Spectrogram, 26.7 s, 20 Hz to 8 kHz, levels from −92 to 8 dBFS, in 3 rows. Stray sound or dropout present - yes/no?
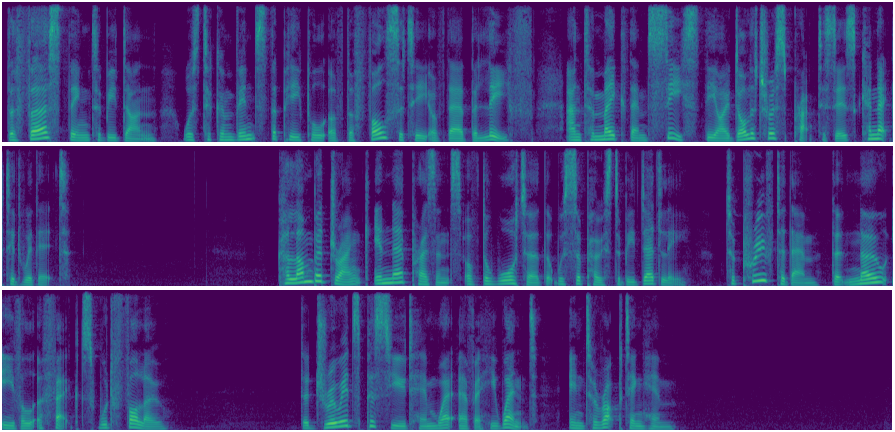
no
